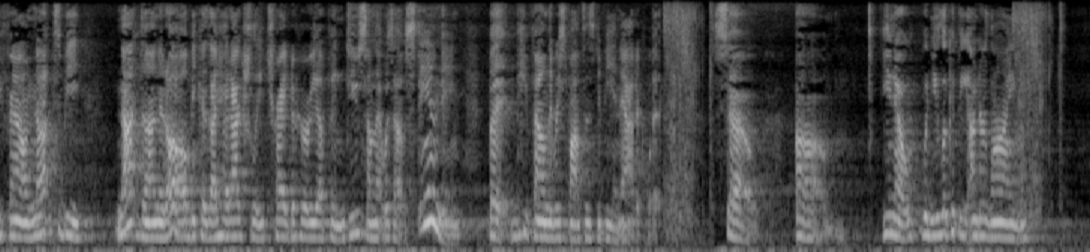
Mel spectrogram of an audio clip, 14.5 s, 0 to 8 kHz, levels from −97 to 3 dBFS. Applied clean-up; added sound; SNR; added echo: none; Tearing; 13 dB; reverberation time 2.9 s.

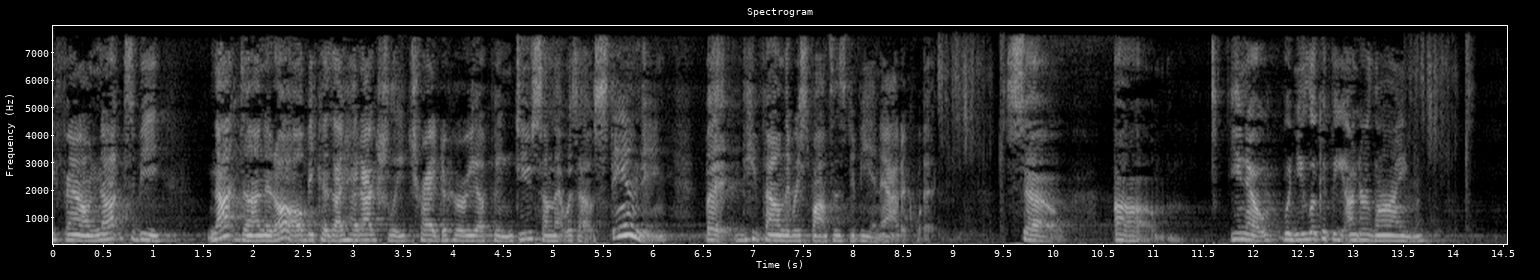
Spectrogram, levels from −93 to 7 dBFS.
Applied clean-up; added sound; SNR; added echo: neural separator model SepFormer DNS4.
